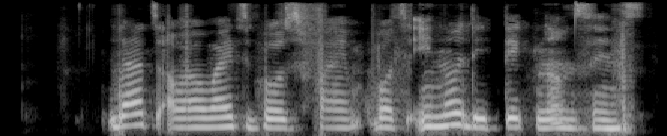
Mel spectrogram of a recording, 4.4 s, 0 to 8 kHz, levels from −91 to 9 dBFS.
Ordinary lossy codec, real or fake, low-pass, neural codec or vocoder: AAC, 32 kbps; fake; 7.2 kHz; codec, 24 kHz, 3.1 kbps, DualCodec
